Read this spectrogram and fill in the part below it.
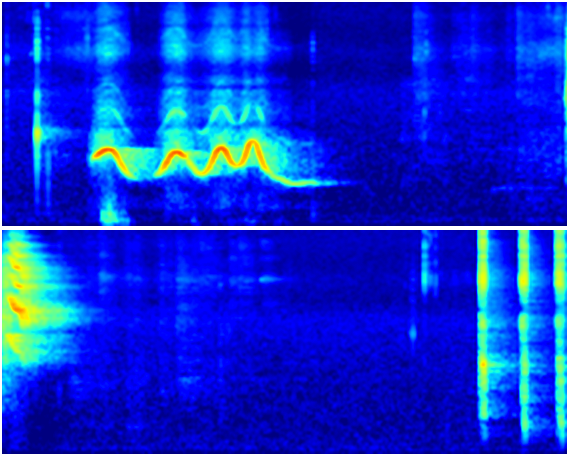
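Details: Talking ringneck parrot from Pakistan: a clear tonal whistle wavers up and down three times and then slides lower, followed after a pause by one short harsh squawk and a few sharp clicks near the end.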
